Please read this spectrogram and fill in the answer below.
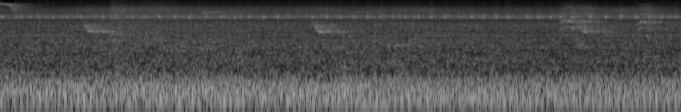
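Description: Outdoor woodland ambience: a steady high-pitched insect drone over a low, even rumble, with a bird giving four short falling calls.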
